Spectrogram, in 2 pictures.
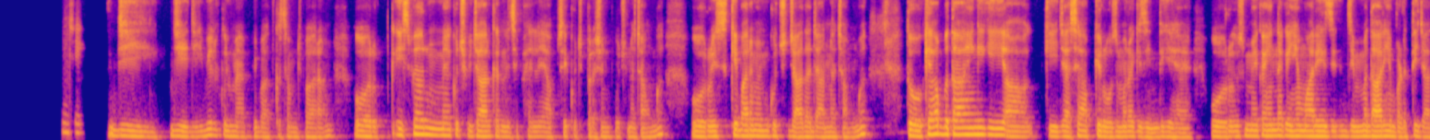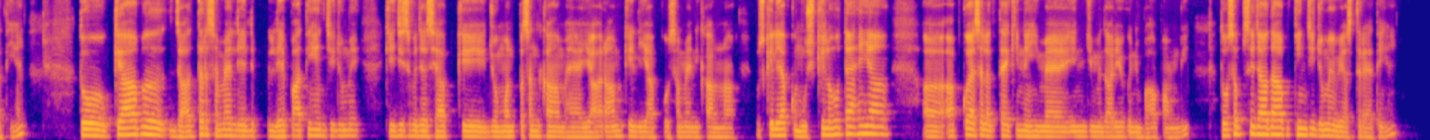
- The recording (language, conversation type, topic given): Hindi, advice, मैं अपनी रोज़मर्रा की ज़िंदगी में मनोरंजन के लिए समय कैसे निकालूँ?
- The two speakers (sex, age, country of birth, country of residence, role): female, 30-34, India, India, user; male, 45-49, India, India, advisor
- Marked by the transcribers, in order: none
